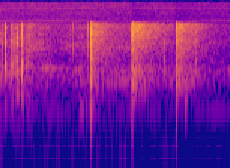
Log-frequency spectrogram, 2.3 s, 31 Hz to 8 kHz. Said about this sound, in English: All right, if you could clap, like, really quick, like, you know, like, just real, like, fast, like, 3 times. Like, bam, bam, bam, 3 times through your hands.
